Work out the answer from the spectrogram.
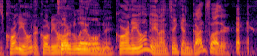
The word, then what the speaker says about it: Corleone: You're not only from Sicily, but you're from, how do you pronounce it? Corleone or Corleone? Corleone.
